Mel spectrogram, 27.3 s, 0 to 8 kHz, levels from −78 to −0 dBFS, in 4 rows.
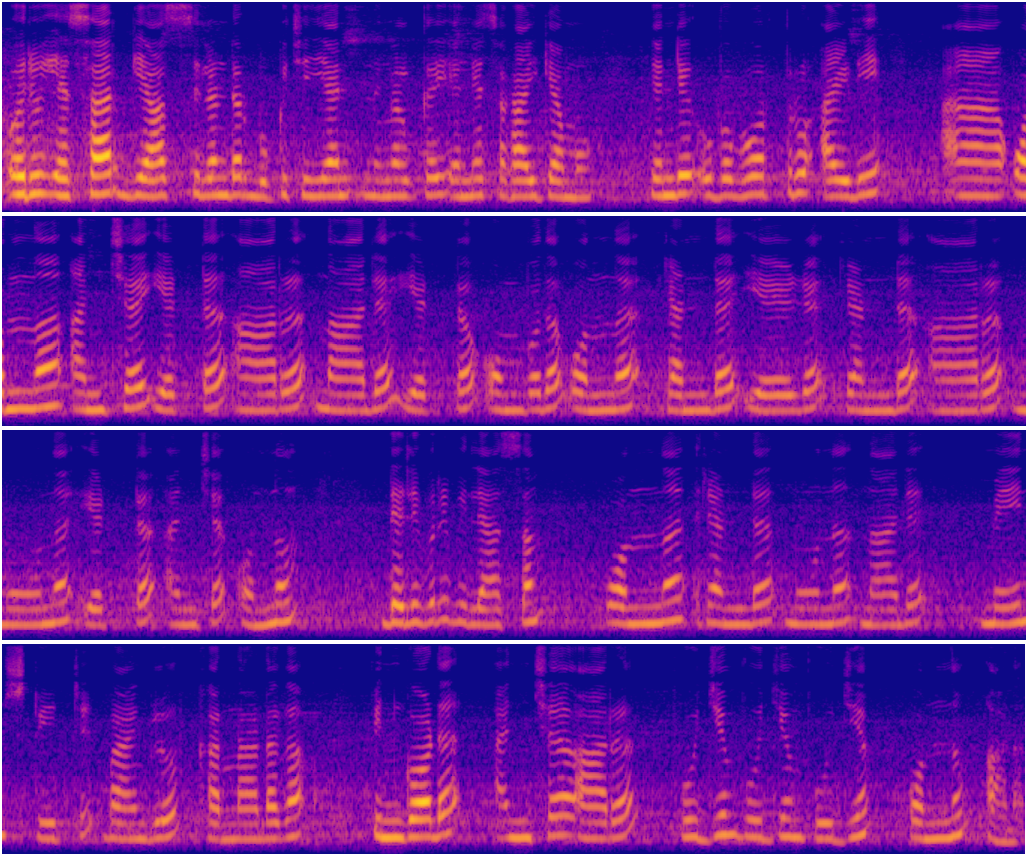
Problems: none marked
